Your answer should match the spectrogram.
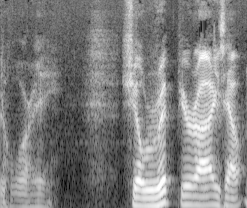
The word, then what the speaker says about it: Jorge: I think that should be pronounced Jorge.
